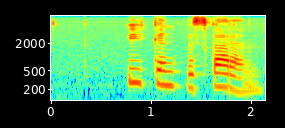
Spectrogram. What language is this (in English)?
Afrikaans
